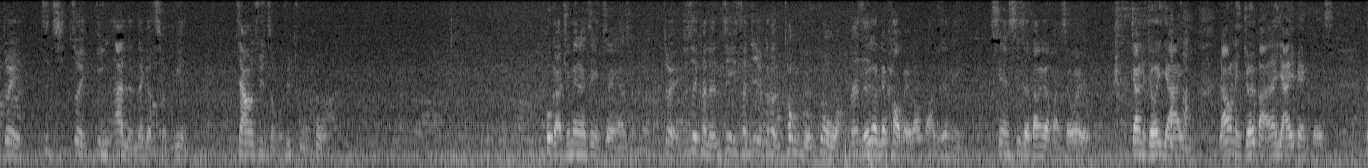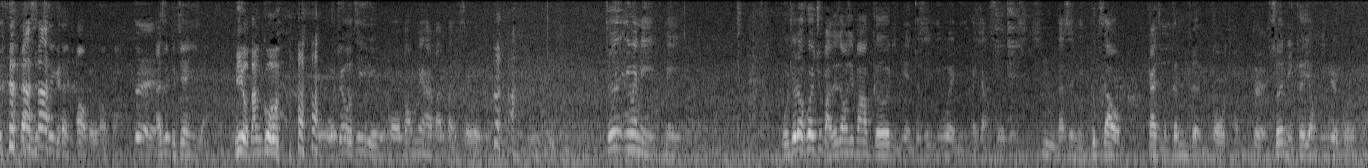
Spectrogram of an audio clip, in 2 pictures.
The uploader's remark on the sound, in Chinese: 錄音地點：台南 牽咖啡。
